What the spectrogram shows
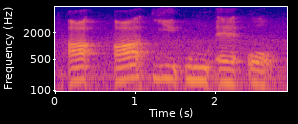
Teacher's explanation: I use pretty tense vowels for Vyosa.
